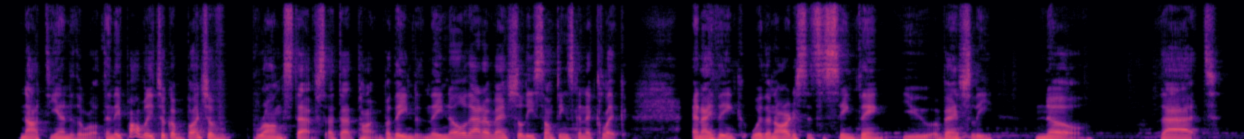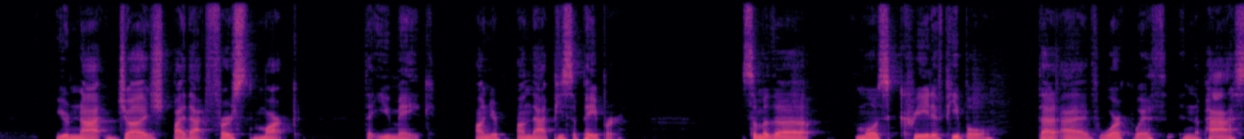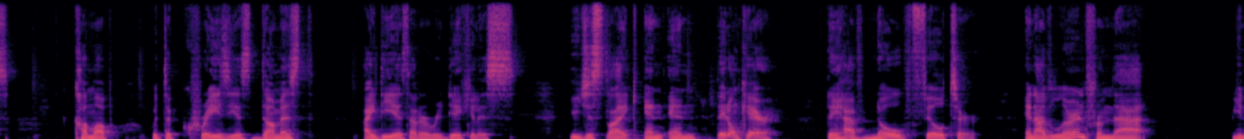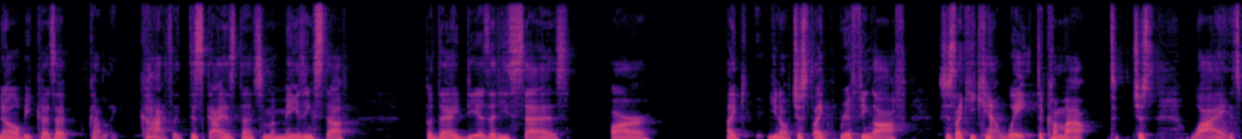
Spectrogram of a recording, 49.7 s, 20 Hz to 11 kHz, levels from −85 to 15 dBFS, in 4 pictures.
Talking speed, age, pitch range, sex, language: 170 wpm, 30-49, 110-135 Hz, male, English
